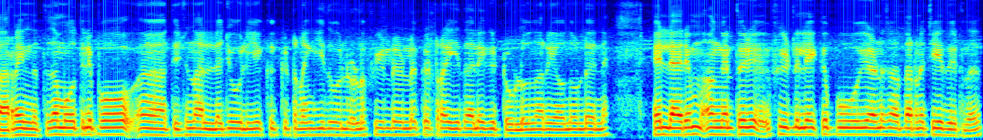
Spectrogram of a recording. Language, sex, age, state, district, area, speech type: Malayalam, male, 18-30, Kerala, Kozhikode, urban, spontaneous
